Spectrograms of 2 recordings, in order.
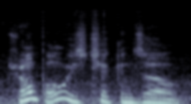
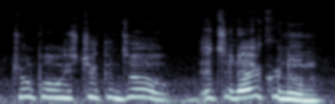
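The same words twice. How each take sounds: First: Said in the usual way. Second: Mock media voice, much higher and louder; mocking high squeal. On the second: Vlogger ridiculing the media's slogan, in a mocking high squeal.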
